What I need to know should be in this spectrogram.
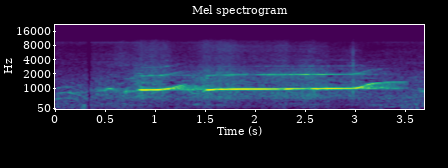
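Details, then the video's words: A male walrus at Dolfinarium Harderwijk, Netherlands, in April 2010, during mating season, gives a long, steady, pure-toned whistle to attract females. The whistle is held about two seconds before rising slightly. "Walrus whistling at Harderwijk"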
